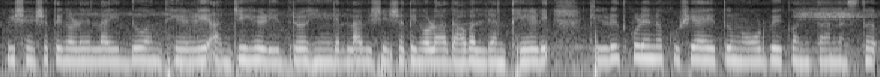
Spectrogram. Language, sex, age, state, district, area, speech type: Kannada, female, 18-30, Karnataka, Gadag, urban, spontaneous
